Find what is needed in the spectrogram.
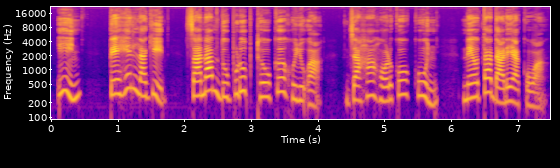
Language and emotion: Santali, neutral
